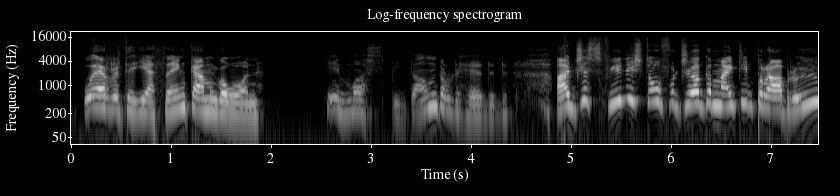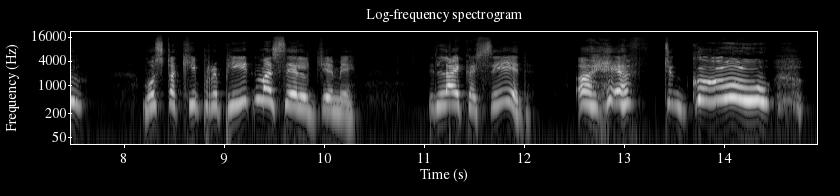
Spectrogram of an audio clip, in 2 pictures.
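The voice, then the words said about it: Scottish accent. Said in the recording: “her Scottish accent is so much fun to listen to ... lady with the Scottish accent”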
